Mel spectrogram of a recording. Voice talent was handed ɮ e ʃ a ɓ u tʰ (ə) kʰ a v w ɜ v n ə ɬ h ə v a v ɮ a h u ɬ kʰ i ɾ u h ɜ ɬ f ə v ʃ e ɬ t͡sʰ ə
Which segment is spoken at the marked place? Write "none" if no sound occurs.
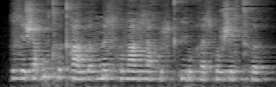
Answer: ə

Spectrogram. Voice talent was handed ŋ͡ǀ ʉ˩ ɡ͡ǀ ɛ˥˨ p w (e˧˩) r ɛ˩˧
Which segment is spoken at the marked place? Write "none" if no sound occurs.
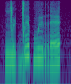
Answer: ɨ˧˩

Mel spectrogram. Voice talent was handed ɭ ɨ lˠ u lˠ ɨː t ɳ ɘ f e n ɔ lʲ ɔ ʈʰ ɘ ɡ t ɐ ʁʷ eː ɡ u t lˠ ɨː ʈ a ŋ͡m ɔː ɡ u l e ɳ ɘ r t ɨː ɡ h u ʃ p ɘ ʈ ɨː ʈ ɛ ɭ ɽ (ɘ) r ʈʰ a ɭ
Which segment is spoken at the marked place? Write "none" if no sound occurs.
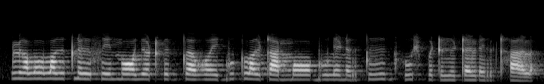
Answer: e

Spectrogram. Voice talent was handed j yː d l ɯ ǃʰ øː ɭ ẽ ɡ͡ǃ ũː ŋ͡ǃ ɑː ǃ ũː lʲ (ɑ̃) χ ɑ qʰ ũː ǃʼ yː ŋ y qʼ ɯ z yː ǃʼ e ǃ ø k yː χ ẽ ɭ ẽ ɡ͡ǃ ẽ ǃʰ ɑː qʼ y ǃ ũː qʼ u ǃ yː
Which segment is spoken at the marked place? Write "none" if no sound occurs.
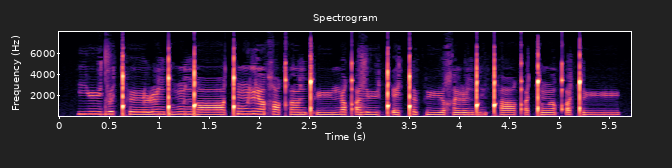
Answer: ɑ̃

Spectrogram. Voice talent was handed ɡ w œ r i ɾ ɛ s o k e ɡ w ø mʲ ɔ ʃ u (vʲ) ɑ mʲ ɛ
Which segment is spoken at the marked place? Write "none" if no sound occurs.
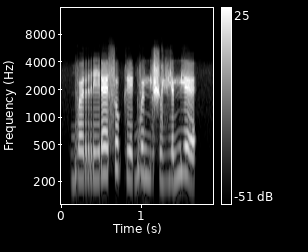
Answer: vʲ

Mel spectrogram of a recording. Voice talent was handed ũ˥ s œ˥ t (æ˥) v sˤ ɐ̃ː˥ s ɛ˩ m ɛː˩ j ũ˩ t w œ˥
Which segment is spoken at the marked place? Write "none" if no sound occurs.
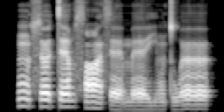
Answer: ɛ˥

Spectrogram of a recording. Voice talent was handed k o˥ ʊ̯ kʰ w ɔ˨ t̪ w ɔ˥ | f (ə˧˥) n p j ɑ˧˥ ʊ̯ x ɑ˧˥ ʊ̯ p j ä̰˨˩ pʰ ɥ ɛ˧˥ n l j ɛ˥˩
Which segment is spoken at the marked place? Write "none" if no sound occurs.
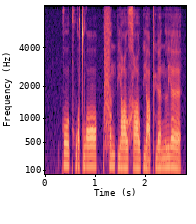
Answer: ə˥˩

